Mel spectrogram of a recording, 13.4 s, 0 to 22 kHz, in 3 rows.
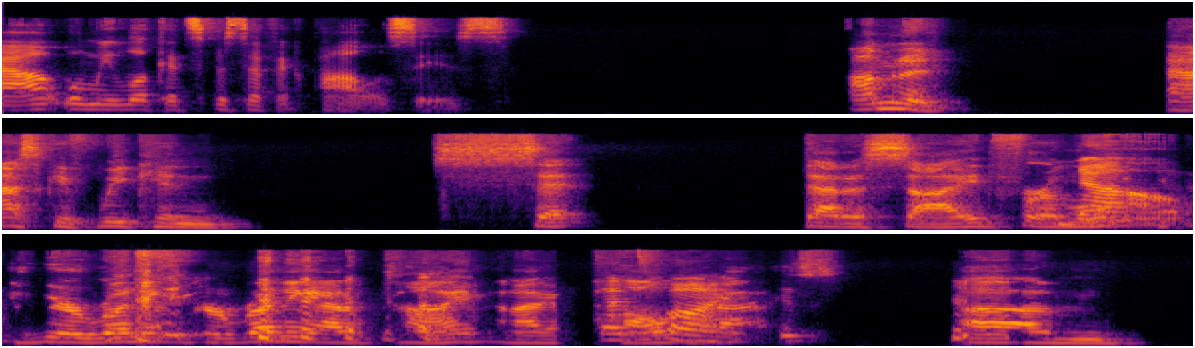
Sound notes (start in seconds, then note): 8.4 laughing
